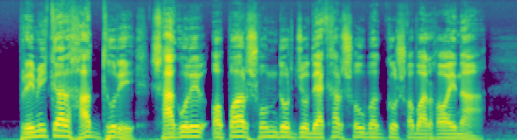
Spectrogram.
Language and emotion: Bengali, neutral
